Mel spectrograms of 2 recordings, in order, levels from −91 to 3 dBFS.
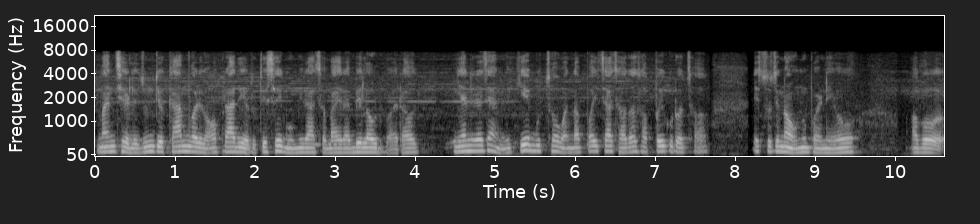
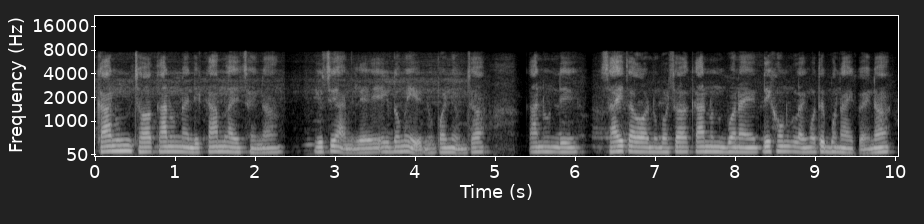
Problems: constant background noise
